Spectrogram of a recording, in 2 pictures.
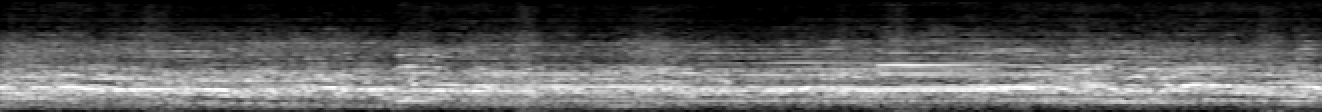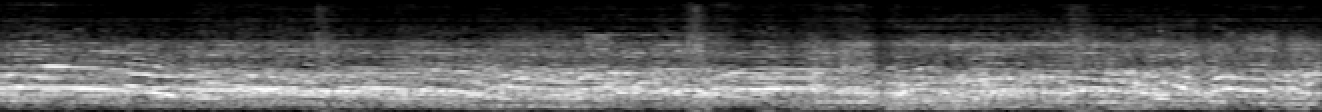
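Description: Men clap their hands overhead in rhythm.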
